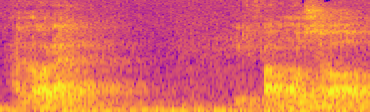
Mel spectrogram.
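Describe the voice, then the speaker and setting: A man's voice comes through strong room echo over light background noise. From not native to Abruzzo. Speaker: regional association president opening a political conference. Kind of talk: conference speech. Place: hall. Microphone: podium.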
